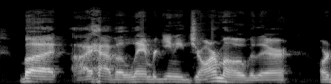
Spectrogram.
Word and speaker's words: Jarama: I mean, sure, everybody knows the Countach, but I have a Lamborghini Jarma over there, or Jarama, I believe is how it's pronounced.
